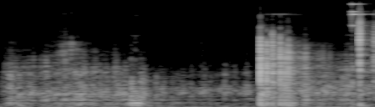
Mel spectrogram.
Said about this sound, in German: Die Musikschulkinder und Frau Vogelsang beginnen leise mit kreiselnden Münzen.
